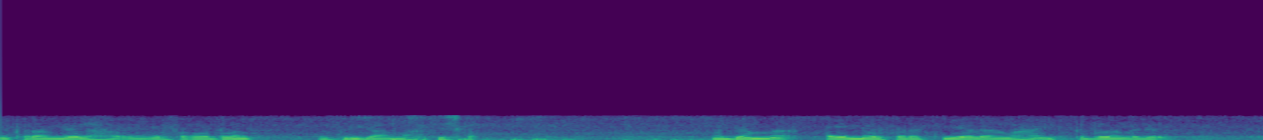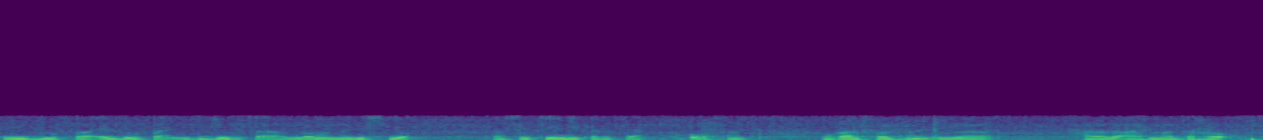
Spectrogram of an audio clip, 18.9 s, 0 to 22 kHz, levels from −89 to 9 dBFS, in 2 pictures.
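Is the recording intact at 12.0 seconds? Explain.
No, not really. At 12.0 seconds you're hearing the AMR narrowband mobile codec, and it runs through the whole clip. The speech is squeezed into a phone-style band with nothing above 3.8 kHz, and each 20 ms frame is rebuilt from a vocal-tract model driven by a few pulses. That leaves a plainly audible buzzy, synthetic edge, which fits a mid-rate mode around 10.2 kbps.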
